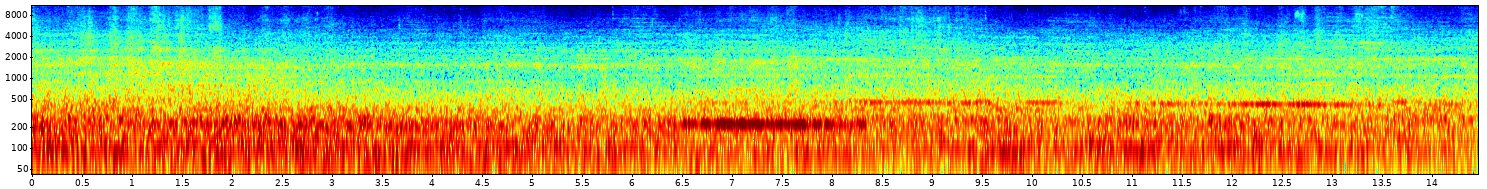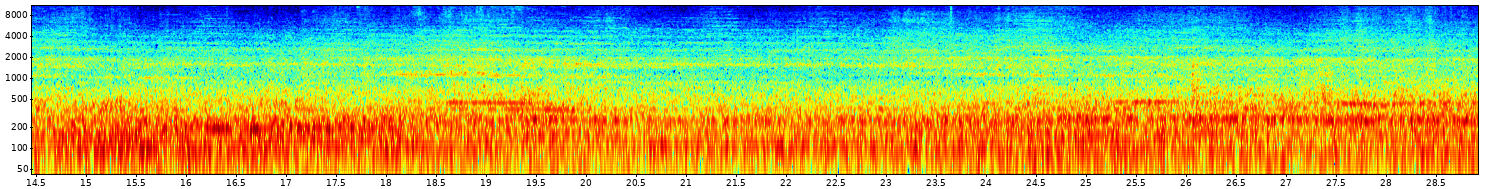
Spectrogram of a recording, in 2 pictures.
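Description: Freight cars of a slow-moving CN train rolling past: double-stack container well cars, then autoracks near the end, with a continuous rumble and clatter of wheels on rail. Short steady tones come and go now and then as the wheels take the curve, loudest about seven seconds in.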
